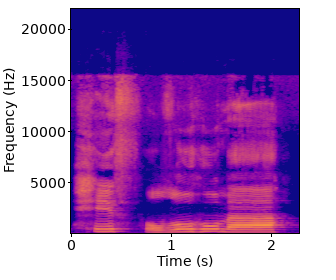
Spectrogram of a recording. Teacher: 2 count stretch करेंगे और होंठों को सही गोल करेंगे, हिफ्ज़ुहुमा, ज़ा को नरमी से पढ़ेंगे और हैवी पढ़ेंगे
